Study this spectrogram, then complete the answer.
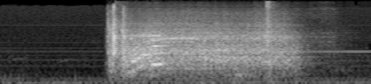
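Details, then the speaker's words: Blown Mitsubishi Evo X engine being cranked before its rebuild, probably with no oiling: about a second of steady cranking whir with no clank-clank rhythm, so a broken connecting rod seems unlikely. "I don't hear anything rattling that's a good sign if you had a broken rod it'd be like Clank Clank Clank Clank Clank"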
